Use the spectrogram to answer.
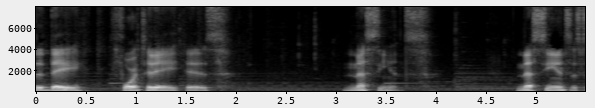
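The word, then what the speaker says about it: nescience: The word of the day for today is Nessian. Nessian is spelled N E S C I E N C E.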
